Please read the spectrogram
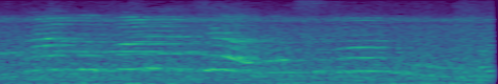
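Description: A young child's high-pitched voice, its pitch rising and falling over about a second and a half, with no clear words.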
